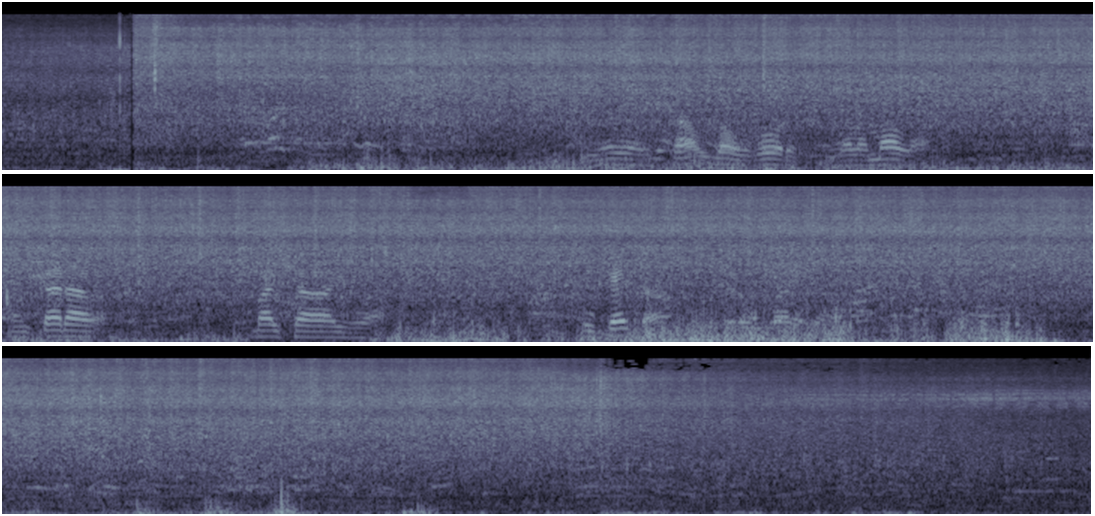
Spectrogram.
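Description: A waterfall splashes steadily into a pool.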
